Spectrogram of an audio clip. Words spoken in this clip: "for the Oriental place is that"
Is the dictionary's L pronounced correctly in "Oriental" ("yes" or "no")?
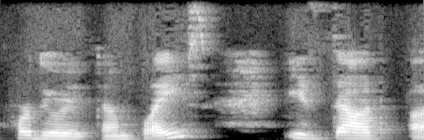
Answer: no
